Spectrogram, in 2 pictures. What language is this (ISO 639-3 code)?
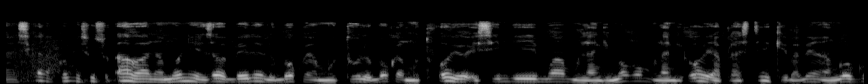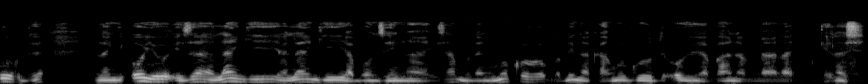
lin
